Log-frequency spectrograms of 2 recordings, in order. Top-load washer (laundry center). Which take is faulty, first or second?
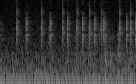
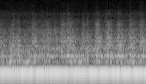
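first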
